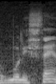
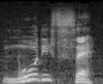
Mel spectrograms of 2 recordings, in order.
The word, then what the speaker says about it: Muricé: Eu pronunciei errado e seu pai de saudosa memória, corrigiu. Se Manuel Lira me encontrou na rua e disse: "Olhe, quando você se referir à localidade lá de Bonito, pode falar sem medo de errar. É Muricé.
